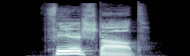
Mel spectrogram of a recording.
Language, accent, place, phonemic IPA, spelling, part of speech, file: German, Germany, Berlin, /ˈfeːlʃtaʁt/, Fehlstart, noun, De-Fehlstart.ogg
- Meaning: 1. false start (starting before the signal) 2. failure at launch, start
